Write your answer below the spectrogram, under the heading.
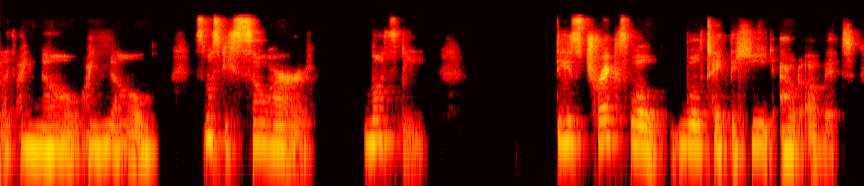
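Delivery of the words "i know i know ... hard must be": deeply sympathetic, soothing, calming, empathy-filled voice. Demonstrating how to co-regulate with a kid through voice and words: empathy-filled voice. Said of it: "with this very empathy filled".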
